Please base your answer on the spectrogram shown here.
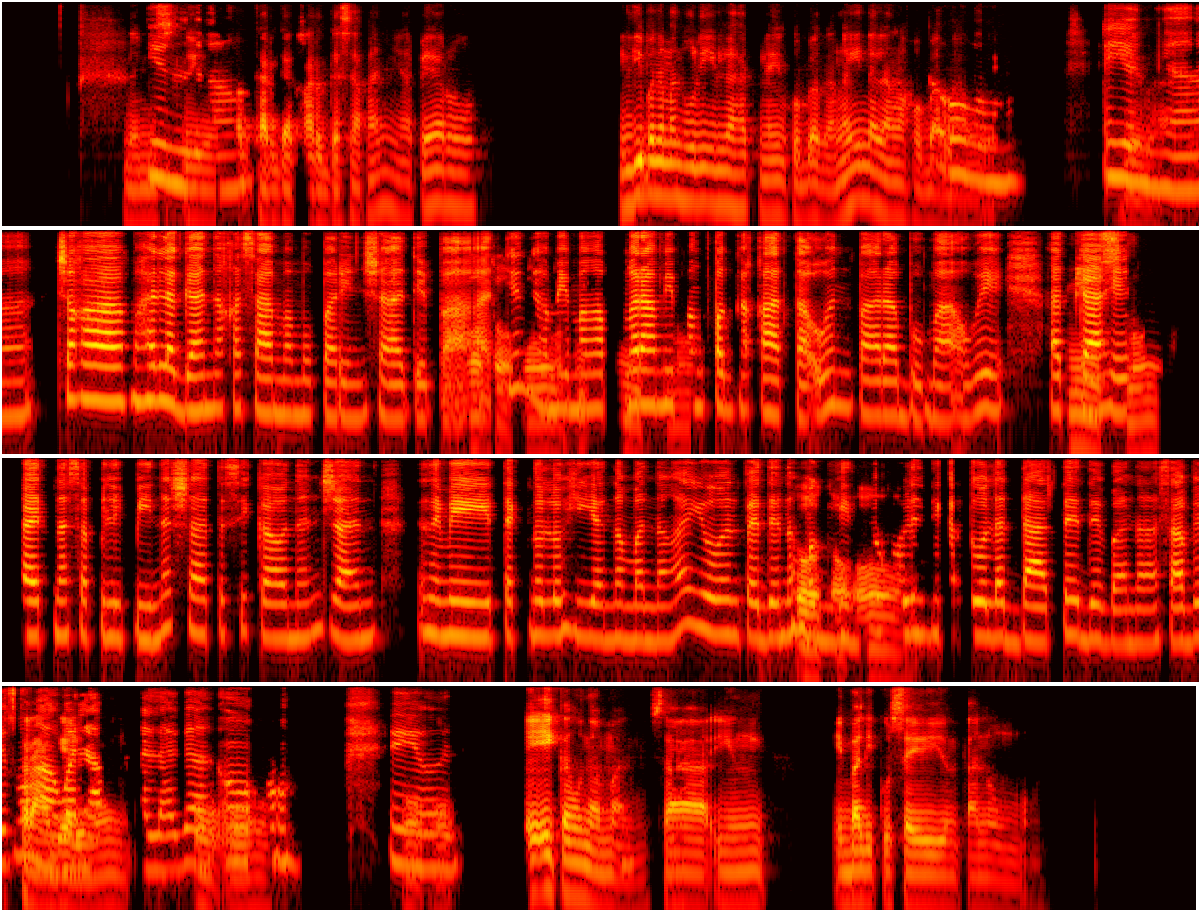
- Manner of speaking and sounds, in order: tapping; other background noise; background speech
- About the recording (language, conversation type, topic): Filipino, unstructured, Ano ang pinakamahirap na desisyong nagawa mo sa buhay mo?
